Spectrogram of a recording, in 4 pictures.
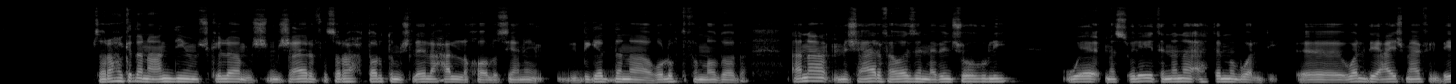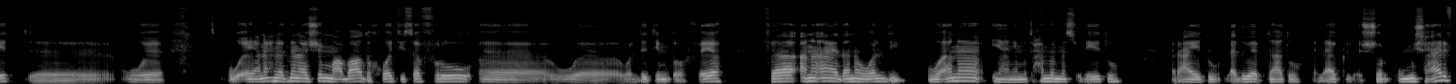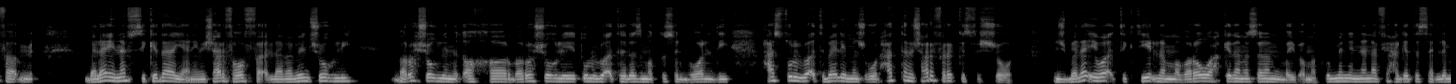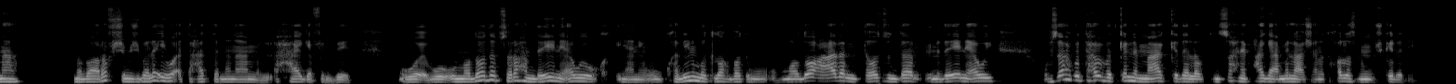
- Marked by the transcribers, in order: tsk
- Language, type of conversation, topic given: Arabic, advice, إزاي أوازن بين الشغل ومسؤوليات رعاية أحد والديّ؟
